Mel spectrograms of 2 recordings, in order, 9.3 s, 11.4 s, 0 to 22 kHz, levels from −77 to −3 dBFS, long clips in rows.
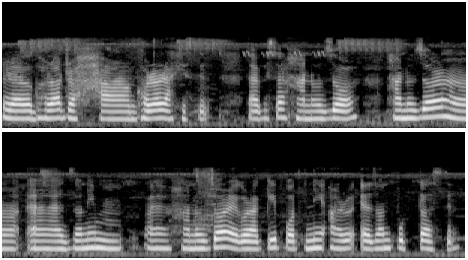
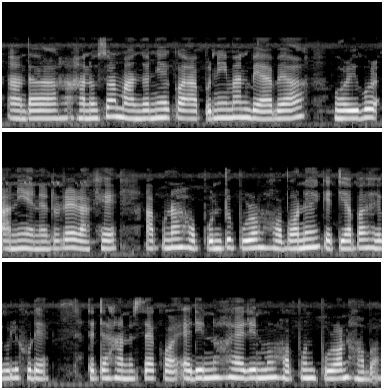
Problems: constant background noise, background conversations at intervals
